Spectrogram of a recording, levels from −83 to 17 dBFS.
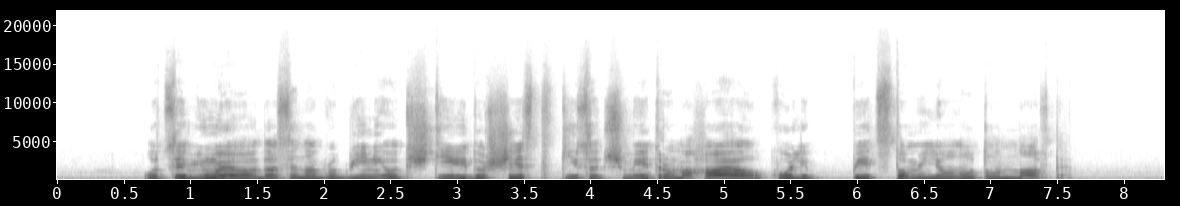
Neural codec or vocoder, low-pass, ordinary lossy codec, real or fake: codec, 44.1 kHz, 7.8 kbps, Pupu-Codec; 19.8 kHz; none; fake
